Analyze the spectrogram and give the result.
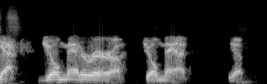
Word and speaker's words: Madureira: but Joe Madureira. Did I say that right? – Joe Madureira? – Yeah, that's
